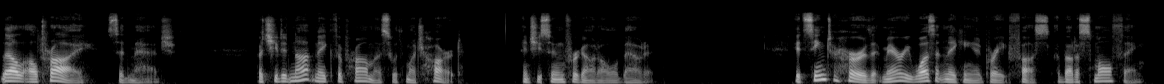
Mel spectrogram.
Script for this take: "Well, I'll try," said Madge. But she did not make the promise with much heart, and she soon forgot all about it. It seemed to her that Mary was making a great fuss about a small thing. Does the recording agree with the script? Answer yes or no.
no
